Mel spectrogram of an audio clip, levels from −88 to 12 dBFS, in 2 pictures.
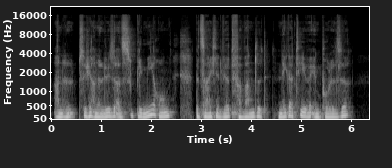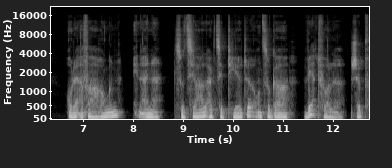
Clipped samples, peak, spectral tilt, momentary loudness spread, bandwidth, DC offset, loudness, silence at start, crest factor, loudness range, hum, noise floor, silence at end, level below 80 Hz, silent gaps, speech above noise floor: under 0.1%; -6 dBFS; -6.5 dB/octave; 8 LU; 16 kHz; under 0.1%; -22 LUFS; 0.05 s; 16 dB; 2 LU; none; -70 dBFS; 0 s; -48 dBFS; none; 50 dB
